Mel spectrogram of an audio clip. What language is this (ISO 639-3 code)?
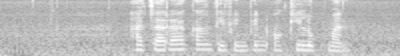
jav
